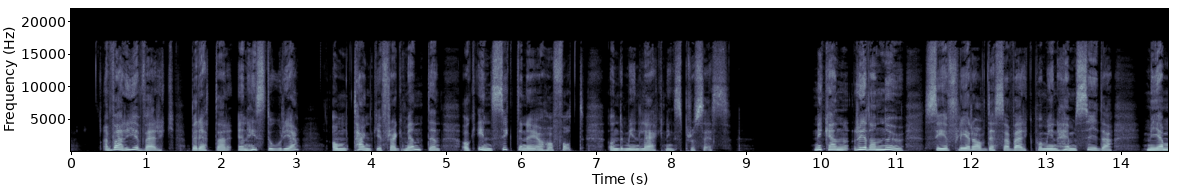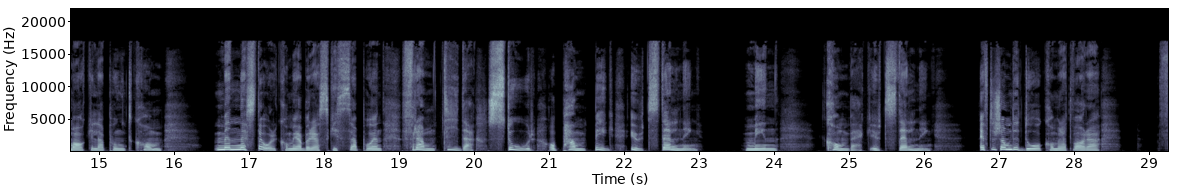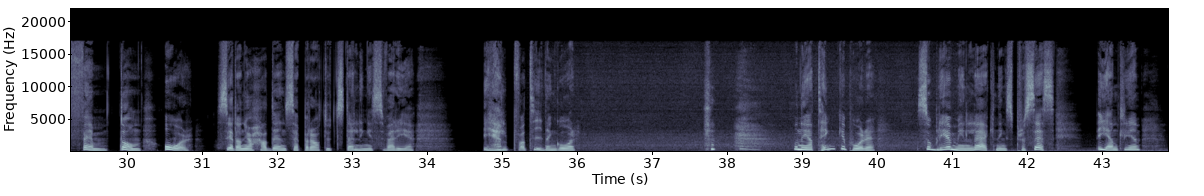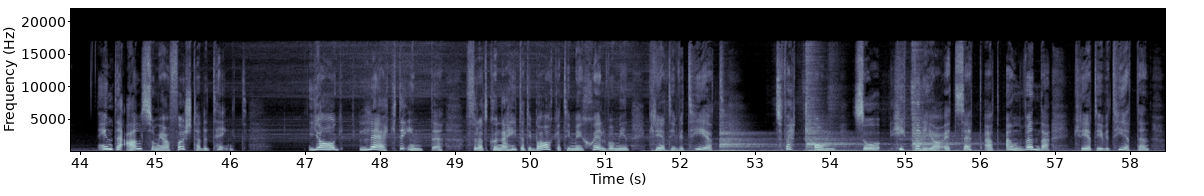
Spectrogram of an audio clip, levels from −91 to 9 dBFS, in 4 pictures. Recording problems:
household noises; noticeable; from 36 s on; 15 dB below the speech

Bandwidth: 17 kHz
